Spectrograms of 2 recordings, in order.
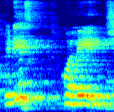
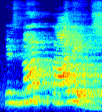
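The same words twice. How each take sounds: First: College said as KOL-ij, proper English; correct pronunciation. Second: College said the wrong Indian way; wrong pronunciation. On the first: Teacher corrects college for the class, proper pronunciation. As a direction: college the right standard way. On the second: Teacher shows students the wrong college, mispronounced. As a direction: college as the mistaken version. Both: Shown as a demonstration.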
